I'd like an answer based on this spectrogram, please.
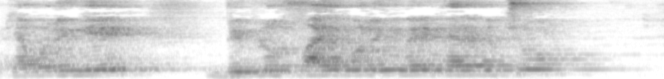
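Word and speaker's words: bibliophile: देखिएगा मैं क्या बोल रहा हूं, बिब्लोफाइल, बी आई बी, क्या बी आई बी, ध्यान रहे मैं स्पेलिंग बहुत ध्यान से आप लोगों को बताता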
